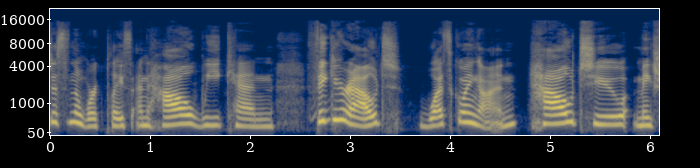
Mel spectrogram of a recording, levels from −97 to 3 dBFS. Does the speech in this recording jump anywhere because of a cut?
no; 0 cuts

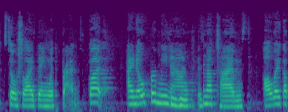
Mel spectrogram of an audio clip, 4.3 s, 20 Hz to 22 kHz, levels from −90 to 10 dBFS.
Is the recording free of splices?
no; 1 cut; at 3.0 s

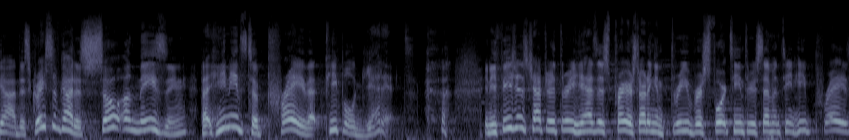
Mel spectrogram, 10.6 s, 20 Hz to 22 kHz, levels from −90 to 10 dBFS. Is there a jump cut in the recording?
yes; 1 cut; at 2.4 s

